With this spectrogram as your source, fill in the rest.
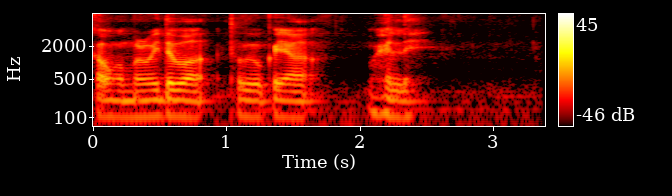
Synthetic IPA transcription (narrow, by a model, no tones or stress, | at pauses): ka̰wŋɐmɐɾojdɐbɐtʰɐwdokːɐjauɦelːe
